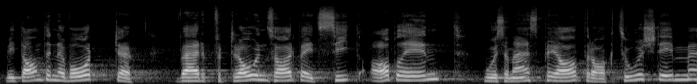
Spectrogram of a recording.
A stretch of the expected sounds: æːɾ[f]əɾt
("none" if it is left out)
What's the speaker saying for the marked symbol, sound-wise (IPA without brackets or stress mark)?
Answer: f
